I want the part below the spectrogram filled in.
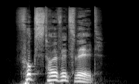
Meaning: hopping mad
- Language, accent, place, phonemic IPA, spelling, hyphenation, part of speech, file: German, Germany, Berlin, /ˌfʊkstɔɪ̯fl̩sˈvɪlt/, fuchsteufelswild, fuchs‧teu‧fels‧wild, adjective, De-fuchsteufelswild.ogg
